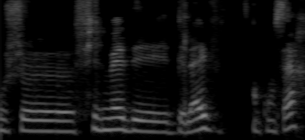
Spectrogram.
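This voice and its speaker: A medium-pitched woman's voice over a quiet background. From France, Rhône-Alpes. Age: 20s. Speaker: videographer. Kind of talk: podcast interview. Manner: hesitant, many fillers.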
